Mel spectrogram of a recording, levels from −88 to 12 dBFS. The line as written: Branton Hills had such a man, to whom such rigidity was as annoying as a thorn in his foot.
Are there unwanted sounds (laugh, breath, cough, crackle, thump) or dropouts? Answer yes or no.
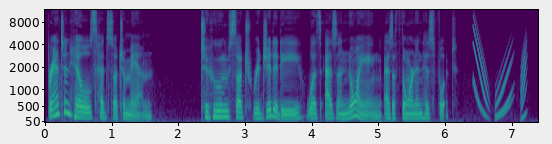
yes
